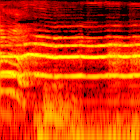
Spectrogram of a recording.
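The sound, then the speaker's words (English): A person voices a high, sustained screech, mimicking a creature's scream. The cry holds steady and loud for the whole moment, slightly wavering, with no words spoken. “The scream was fading.”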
